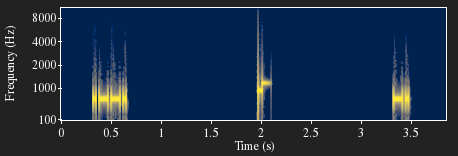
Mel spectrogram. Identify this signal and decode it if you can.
Morse code, heard as a keyed tone, about 40 wpm, 700 Hz. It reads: P N
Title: Single Letters - Phonetic Pronunciation 40wpm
